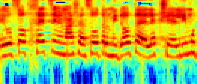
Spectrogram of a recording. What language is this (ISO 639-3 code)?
heb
